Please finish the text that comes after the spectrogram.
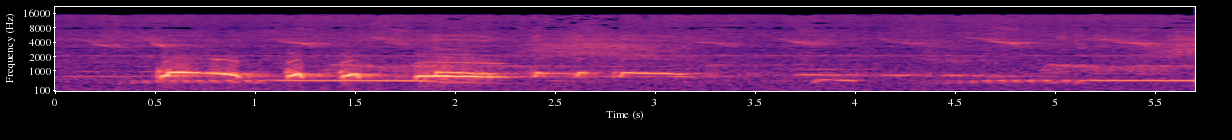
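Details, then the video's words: Zebra dove of the Bangkok perkutut type in full song: loud, bouncing staccato coos in quick succession, then softer repeated notes and a level, rattling trill at the close. "PERKUTUT BANGKOK GACOR"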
